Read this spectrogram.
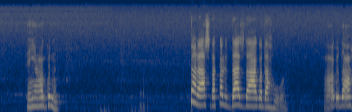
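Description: A middle-aged woman speaks close into a handheld microphone, in short bursts with pauses.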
